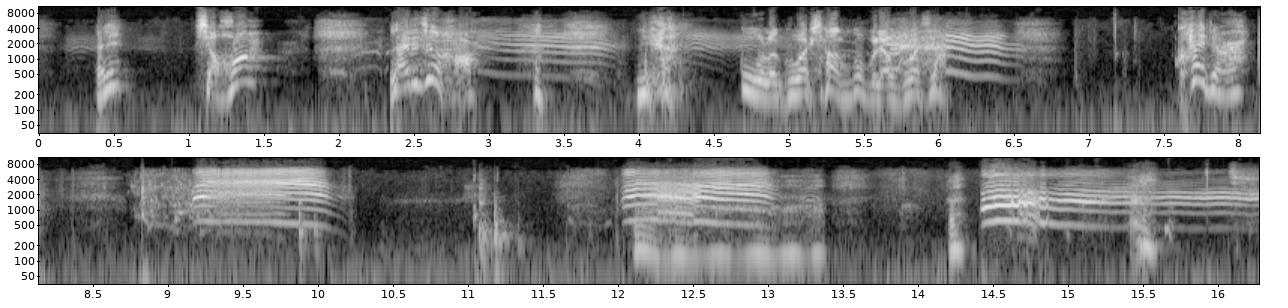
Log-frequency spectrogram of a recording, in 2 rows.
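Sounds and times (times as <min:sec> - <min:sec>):
speech: 0:00.4 - 0:03.4, 0:04.0 - 0:06.2, 0:07.7 - 0:08.1
hungry baby crying: 0:01.6 - 0:06.8, 0:09.0 - 0:10.3, 0:12.0 - 0:13.4, 0:14.4 - 0:16.2.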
